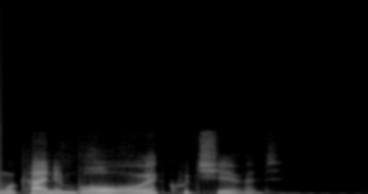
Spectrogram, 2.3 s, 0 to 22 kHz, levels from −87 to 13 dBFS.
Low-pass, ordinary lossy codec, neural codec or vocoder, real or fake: 7.2 kHz; MP3, 64 kbps; codec, 16 kHz, about 1 kbps, DyCAST, with the encoder's durations; fake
